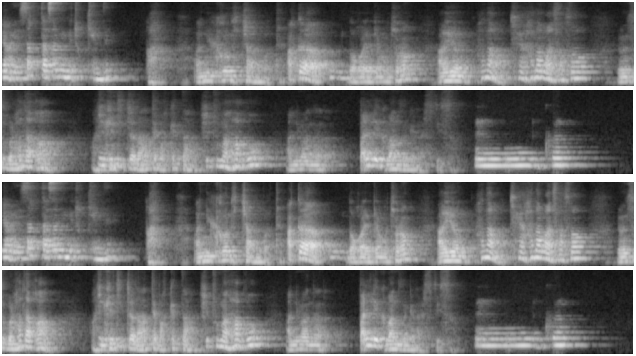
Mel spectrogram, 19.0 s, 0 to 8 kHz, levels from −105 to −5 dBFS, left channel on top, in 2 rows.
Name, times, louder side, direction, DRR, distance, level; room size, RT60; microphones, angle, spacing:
voice 1, 0.0-1.7 4.9-5.3 10.9-11.2 16.6-17.9, left 2 dB, 80° left, 1 dB, 0.7 m, -24 dB
voice 2, 2.2-4.8 5.2-6.1 6.5-8.7 9.2-10.2 10.8-13.4 13.7-14.4 14.8-16.2, right 2 dB, 35° right, 3 dB, 0.4 m, -24 dB
5.0 x 2.2 x 2.7 m, 1.0 s
head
